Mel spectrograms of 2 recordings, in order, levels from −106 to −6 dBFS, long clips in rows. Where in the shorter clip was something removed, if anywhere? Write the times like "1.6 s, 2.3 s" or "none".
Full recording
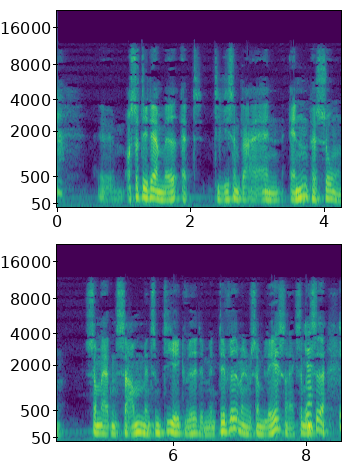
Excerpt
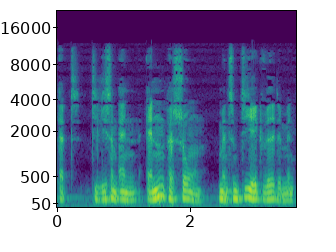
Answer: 0.9 s, 2.4 s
